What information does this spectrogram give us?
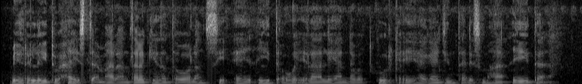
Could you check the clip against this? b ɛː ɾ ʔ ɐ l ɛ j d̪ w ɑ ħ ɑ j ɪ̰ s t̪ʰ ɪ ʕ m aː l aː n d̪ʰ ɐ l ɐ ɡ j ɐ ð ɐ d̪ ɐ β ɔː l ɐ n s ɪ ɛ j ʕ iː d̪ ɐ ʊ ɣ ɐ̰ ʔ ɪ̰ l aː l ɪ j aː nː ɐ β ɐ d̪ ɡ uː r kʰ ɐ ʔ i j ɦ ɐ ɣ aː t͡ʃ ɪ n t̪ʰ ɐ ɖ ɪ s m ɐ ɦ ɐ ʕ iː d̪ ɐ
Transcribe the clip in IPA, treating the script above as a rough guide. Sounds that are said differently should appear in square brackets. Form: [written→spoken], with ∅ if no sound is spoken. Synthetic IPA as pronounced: b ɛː ɾ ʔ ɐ l ɛ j d̪ w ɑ ħ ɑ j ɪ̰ s t̪ʰ ɪ ʕ m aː l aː n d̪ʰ ɐ l ɐ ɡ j ɐ ð ɐ d̪ ɐ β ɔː l ɐ n s ɪ ɛ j ʕ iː d̪ ɐ ʊ ɣ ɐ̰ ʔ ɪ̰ l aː l ɪ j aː nː ɐ β ɐ d̪ ɡ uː r kʰ ɐ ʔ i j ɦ ɐ ɣ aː t͡ʃ ɪ n t̪ʰ ɐ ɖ ɪ s m ɐ ɦ ɐ ʕ iː d̪ ɐ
